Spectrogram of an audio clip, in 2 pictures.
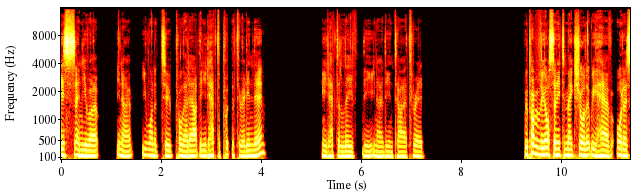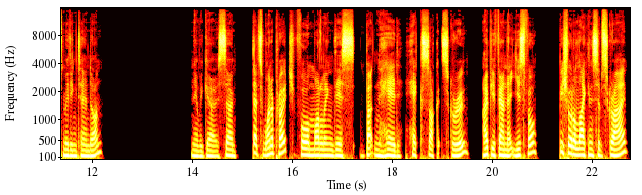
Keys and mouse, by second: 1.0-1.5 middle drag, 2.0 click, 3.6-5.0 middle drag, 5.8-7.3 middle drag, 8.2 ctrl+z, 8.8 middle click, 10.8 click, 12.6-14.0 middle drag, 15.8-17.2 drag, 18.3-19.2 middle drag, 20.5-21.7 middle drag, 22.6 middle drag.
